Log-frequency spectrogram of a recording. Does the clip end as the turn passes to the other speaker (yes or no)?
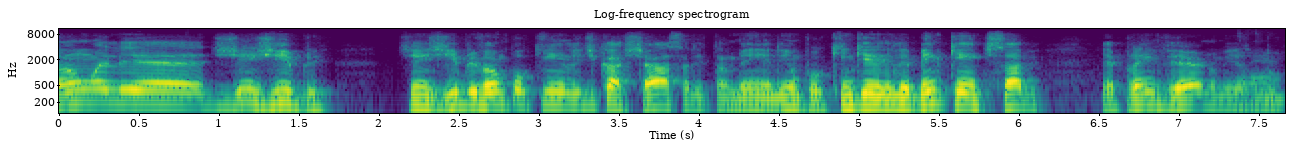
no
